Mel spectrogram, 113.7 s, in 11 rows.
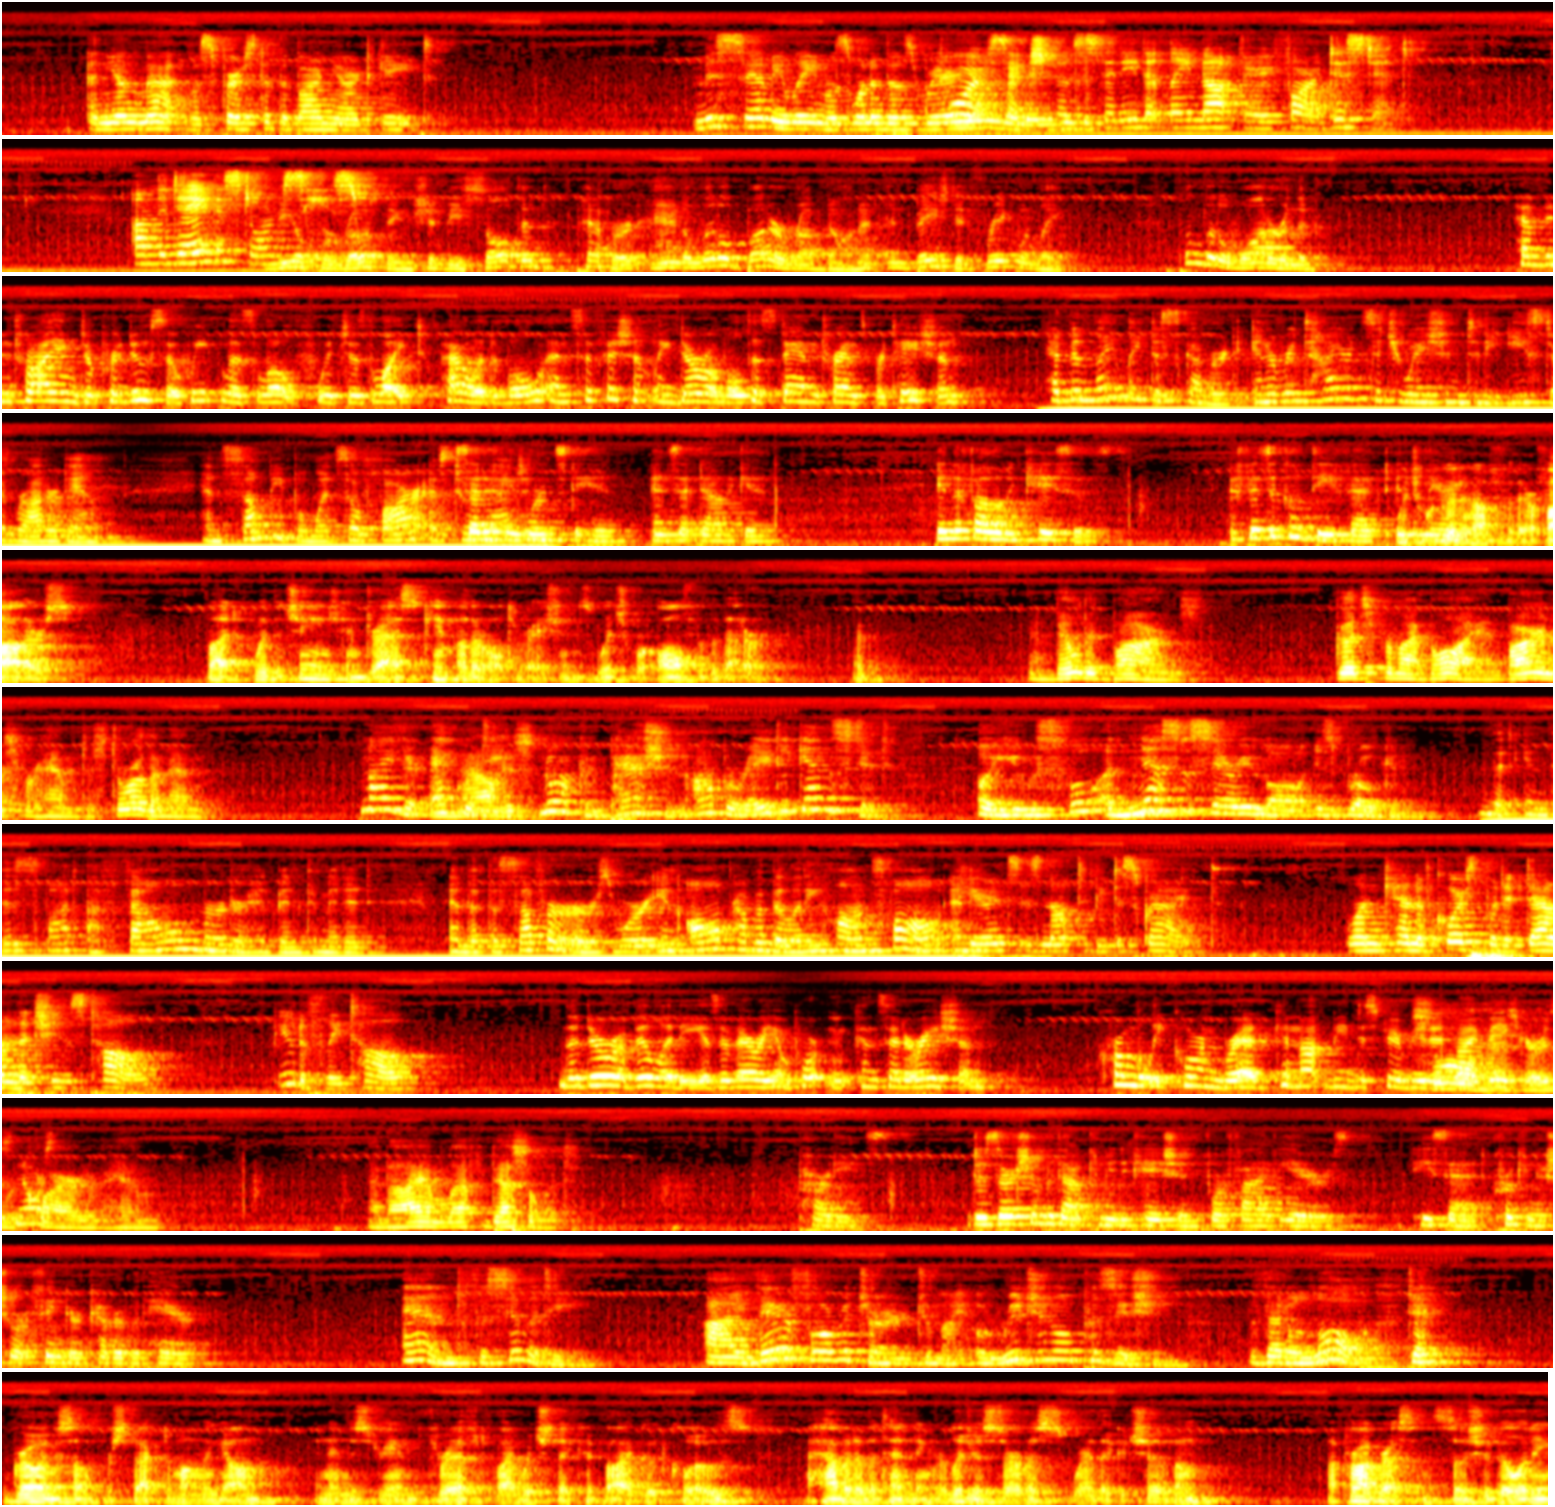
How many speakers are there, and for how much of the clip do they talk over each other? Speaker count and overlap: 9, about 5%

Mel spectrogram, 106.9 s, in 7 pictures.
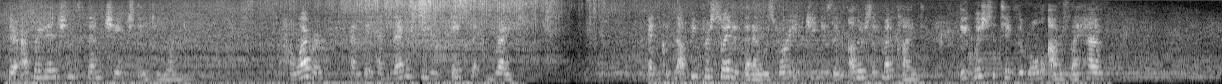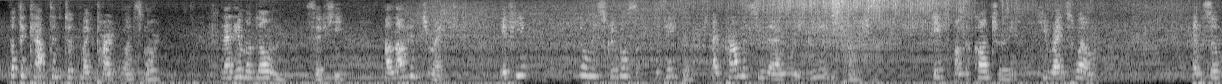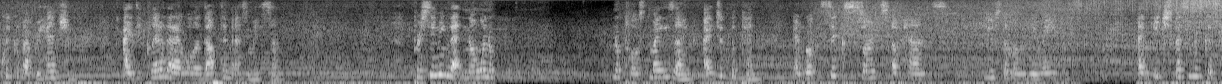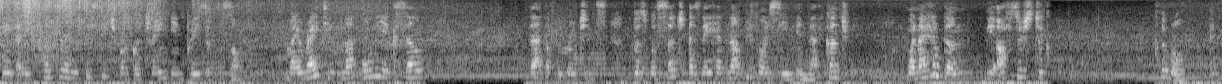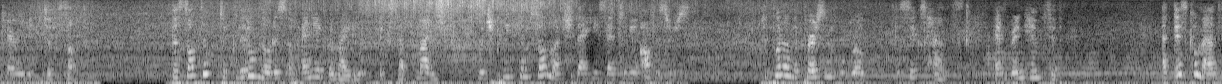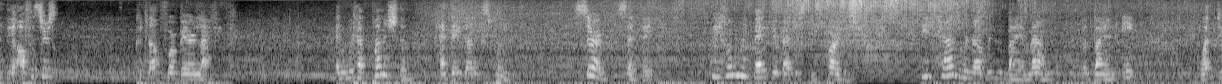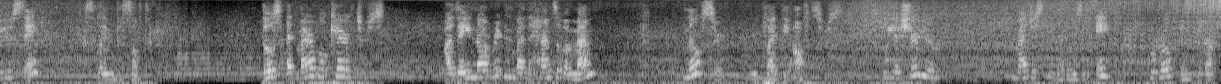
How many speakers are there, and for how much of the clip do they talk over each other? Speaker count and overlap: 1, no overlap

